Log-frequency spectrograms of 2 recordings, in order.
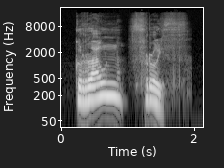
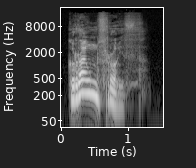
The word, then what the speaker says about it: grawnffrwyth: It is 12 letters long and is pronounced grawnffrwyth. Grawnffrwyth. I'll slow it down a bit. Grawnffrwyth. Grawnffrwyth. The first part of the word grawn actually sounds like an English word, ground, spelt G-R-O-U-N-D, but without the D sound.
